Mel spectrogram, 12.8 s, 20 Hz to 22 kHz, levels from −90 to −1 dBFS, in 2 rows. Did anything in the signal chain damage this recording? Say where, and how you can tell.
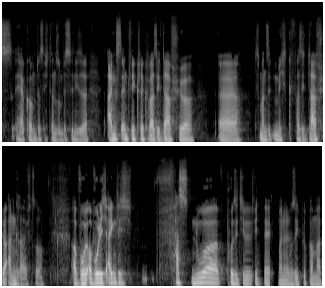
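Yes. The network stage shows repeated packet loss with a robotic sound from 11.29 to 12.57 s: about six dropouts, the longest 119 ms, each bridged by stretching the previous sound. Concealment covers roughly 40 percent of that stretch, producing choppy speech with pieces missing.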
